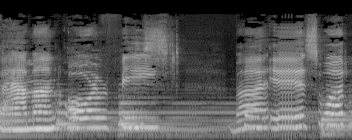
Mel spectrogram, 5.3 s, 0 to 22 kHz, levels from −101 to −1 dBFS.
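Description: A short stutter at 2.83–2.97 s, then a longer one at 4.23–4.41 s: a repeated buffer, where a 46 ms piece, fitting a 2048-sample buffer, replayed three, then four extra times.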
